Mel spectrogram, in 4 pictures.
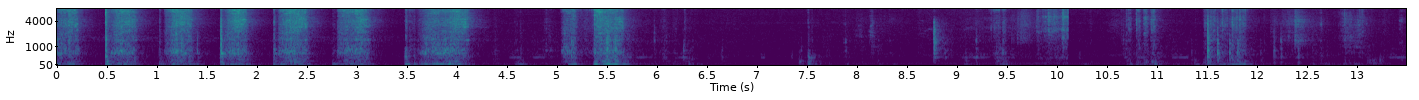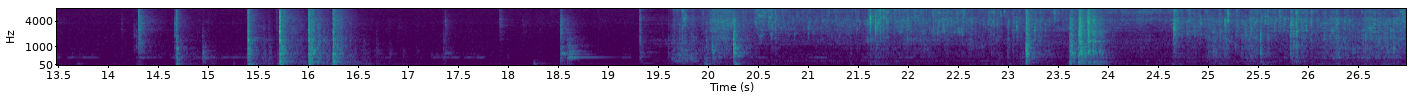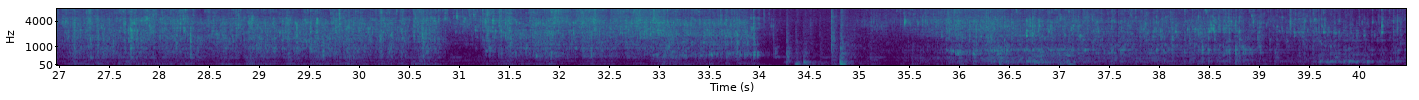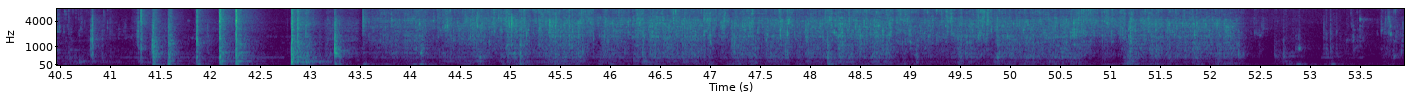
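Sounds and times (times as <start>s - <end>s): tap water running into basin: 19.6s - 34.2s, 35.0s - 41.1s, 43.6s - 53.9s.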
